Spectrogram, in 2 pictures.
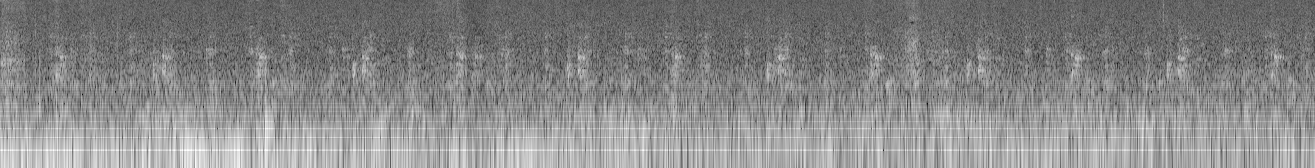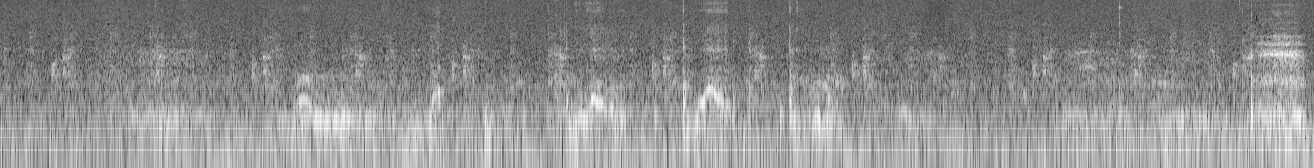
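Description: Near silence with faint, regular ticking. In the second half come a few quiet handling sounds as a metal pointer works a glued brass photo-etch grille loose from the work surface.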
